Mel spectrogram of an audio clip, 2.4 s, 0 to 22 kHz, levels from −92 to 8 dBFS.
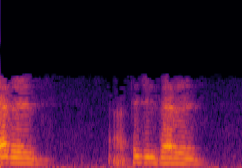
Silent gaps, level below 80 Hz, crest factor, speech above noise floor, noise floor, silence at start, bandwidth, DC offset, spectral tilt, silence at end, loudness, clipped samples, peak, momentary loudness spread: none; -52 dBFS; 18 dB; 24 dB; -47 dBFS; 0 s; 3.6 kHz; under 0.1%; -12 dB/octave; 0.25 s; -24 LUFS; under 0.1%; -6 dBFS; 17 LU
